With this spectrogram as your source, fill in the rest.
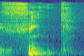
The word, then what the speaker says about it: think: Les TH sont difficiles à prononcer pour les francophones, mais vous faites comme si vous osotez v, think. I think. Alright, vous mettez la langue entre les doigts et vous soufflez légèrement.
